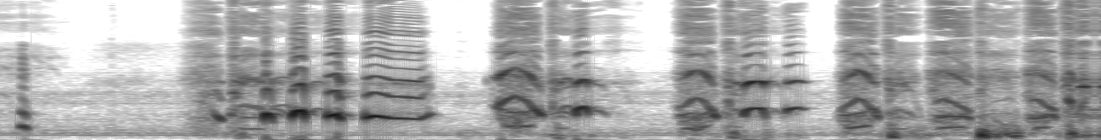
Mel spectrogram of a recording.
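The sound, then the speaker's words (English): A person imitates hysterical sobbing with a run of gasping, wailing bursts, several with a wavering, quivering pitch, broken by short breathy pauses. “that was not laughter, just for the record. That was sobbing. That was sobbing. Yes, hysterical sobbing.”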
